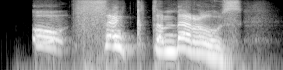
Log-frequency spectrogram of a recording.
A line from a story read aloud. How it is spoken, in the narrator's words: choked out the black-clad man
